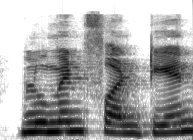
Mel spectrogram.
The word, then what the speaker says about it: Bloemfontein: I particularly pronounce it like ब्लूमेनफंटियन और I think it इज the correct pronunciation.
